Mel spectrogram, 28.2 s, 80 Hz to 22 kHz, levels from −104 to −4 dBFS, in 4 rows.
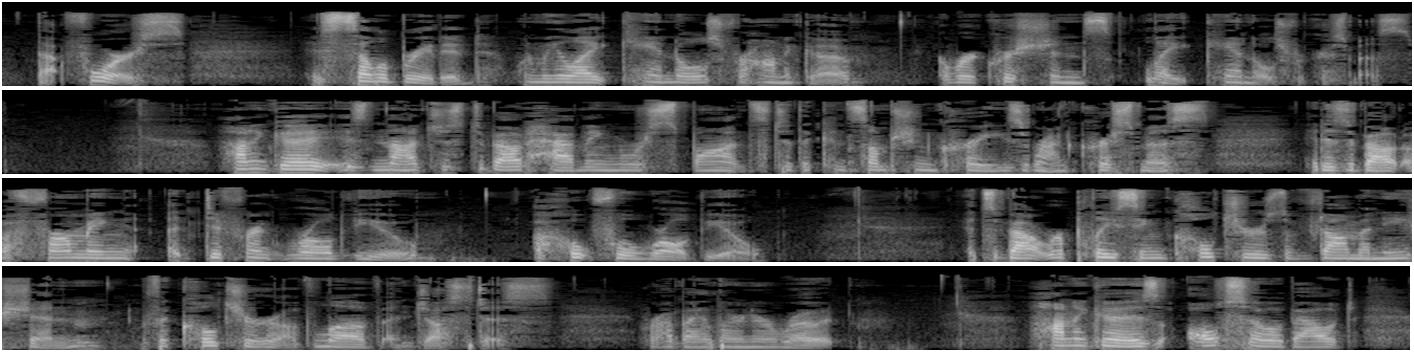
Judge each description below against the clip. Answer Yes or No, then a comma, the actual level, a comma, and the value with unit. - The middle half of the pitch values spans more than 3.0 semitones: No, average, 2.7 semitones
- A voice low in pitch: No, medium, 145 Hz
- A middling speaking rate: No, slow, 130 wpm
